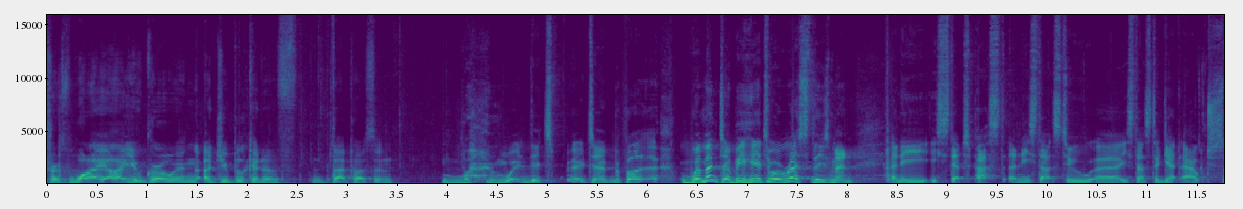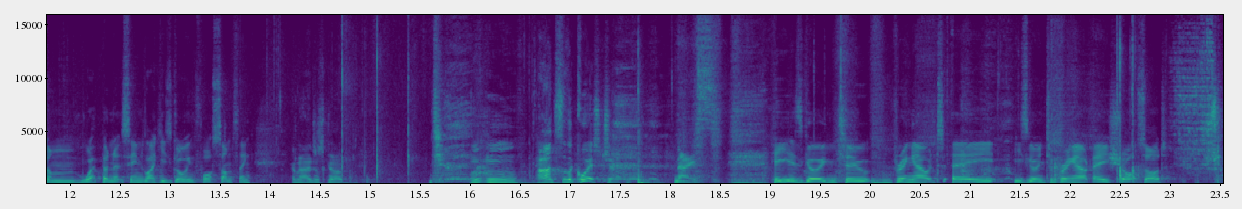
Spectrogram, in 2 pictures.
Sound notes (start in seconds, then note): 15.0 sassy clicks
